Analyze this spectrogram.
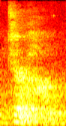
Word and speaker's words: Zhihan: Zhihan, the proper pronunciation, Simon will be able to tell you. In Chinese, is Zhihan.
